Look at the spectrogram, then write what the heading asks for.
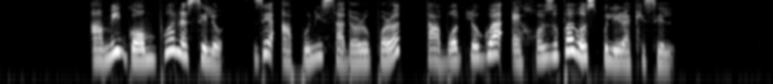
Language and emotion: Assamese, surprised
